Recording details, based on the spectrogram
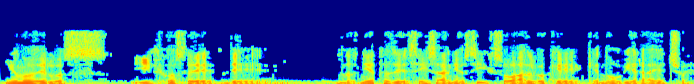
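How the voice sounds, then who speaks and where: An older man preaches a sermon in a very deep voice at an unhurried pace. He often stalls and repeats his words, and he grows louder as he tells a story. The recording sounds dull and lo-fi, with faint noise behind him. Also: steady tone.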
